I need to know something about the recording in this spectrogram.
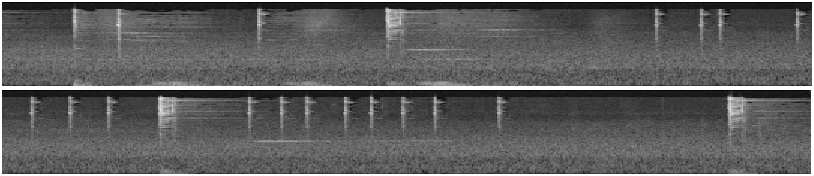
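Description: Short menu clicks tick as selections change.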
